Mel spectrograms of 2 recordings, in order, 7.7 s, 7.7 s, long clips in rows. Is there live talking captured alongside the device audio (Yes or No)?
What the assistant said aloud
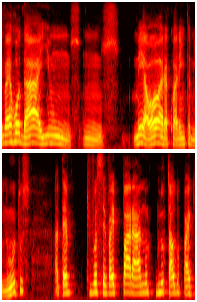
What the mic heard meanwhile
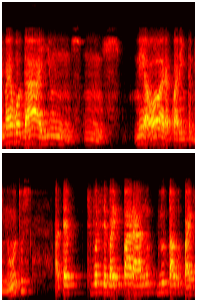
No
